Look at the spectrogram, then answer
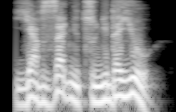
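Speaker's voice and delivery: plain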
